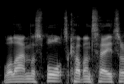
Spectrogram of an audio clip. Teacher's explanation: the voice is right at the back of the throat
